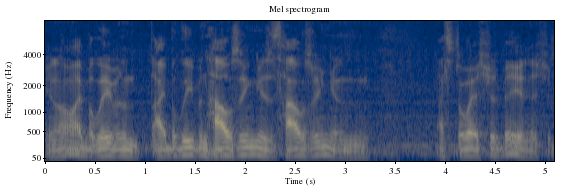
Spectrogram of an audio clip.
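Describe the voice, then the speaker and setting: A man with a very deep, low pitch speaks at a fairly quick pace. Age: 70s. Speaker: applicant for town board seat. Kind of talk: public meeting remarks. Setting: town board meeting.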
